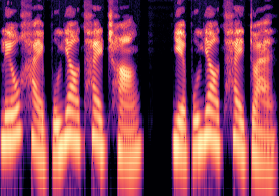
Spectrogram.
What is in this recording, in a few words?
"liuhai", Taiwan Chinese; salon; jianfa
